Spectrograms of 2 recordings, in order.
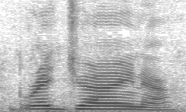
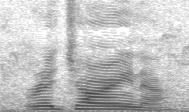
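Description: No difference in how they are said.

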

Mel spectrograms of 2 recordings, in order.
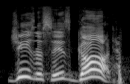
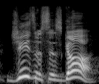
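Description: First: Slow and louder, each word weighed; emphatic declaration. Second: Said in the usual way. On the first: Acted. Preacher to congregation, slow, louder emphatic declaration. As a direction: plant "Jesus is God." firmly and slowly. Preacher stating the core claim.

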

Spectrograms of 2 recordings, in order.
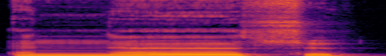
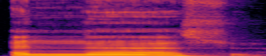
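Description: First: Ennâsü stretched out slowly; slow repeat. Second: Ennâsü, lam silent, doubled nn; sun letter demo. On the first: Teacher slowly repeating for students to follow, slow. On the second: Teacher modelling a sun-letter word for students, clear demo. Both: Shown as a demonstration. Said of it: "lamlar okunmuyor".

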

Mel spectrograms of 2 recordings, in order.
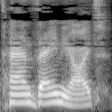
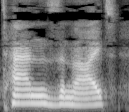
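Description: First: "Tanzaniite" as tan-ZAY-nee-ite, slowly; joke local pronunciation. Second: "Tanzanite" as TAN-zuh-nite, slowly; common pronunciation. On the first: Seller jokingly correcting buyers, slow "Tanzaniite" as tan-ZAY-nee-ite. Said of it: "call it Tanzaniite". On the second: Seller showing what not to call it, slow "Tanzanite" as TAN-zuh-nite. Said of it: "Don't call it Tanzanite". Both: Shown as a demonstration.

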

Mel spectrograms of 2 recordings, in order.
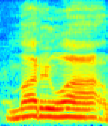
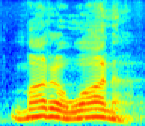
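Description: First: Marijuana tried again, louder; trying marijuana. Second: Marijuana, mock Spanish sound; Spanish-style marijuana. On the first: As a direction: test the sound of Marijuana out loud. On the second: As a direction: say Marijuana as mar-uh-WAH-na. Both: Shown as a demonstration. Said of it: "How must I say that word?".

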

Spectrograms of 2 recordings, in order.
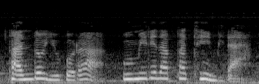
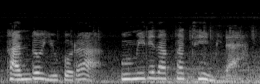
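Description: No difference in how they are said.

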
